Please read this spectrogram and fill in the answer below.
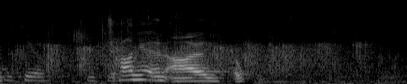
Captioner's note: audience applauds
